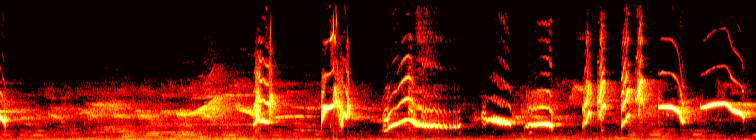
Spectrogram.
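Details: Oriental magpie-robin (black magpie robin) sings loud, varied phrases of clear whistles with sharp upsweeps and falling slurs.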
